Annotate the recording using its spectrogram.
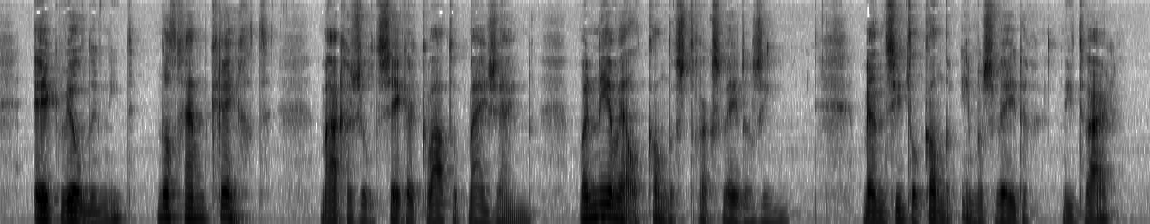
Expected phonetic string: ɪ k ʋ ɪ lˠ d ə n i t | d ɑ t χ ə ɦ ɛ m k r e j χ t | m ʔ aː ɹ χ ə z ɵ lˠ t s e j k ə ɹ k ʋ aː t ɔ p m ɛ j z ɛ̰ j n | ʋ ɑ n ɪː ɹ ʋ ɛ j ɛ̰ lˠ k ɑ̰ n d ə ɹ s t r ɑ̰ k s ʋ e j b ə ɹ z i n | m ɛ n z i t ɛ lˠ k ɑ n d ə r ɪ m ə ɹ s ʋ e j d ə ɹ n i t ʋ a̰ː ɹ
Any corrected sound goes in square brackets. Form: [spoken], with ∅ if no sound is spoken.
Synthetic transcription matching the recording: ɪ k ʋ ɪ lˠ d ə n i t | d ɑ t χ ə ɦ ɛ m k r e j χ t | m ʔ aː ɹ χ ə z ɵ lˠ t s e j k ə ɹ k ʋ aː t ɔ p m ɛ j z ɛ̰ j n | ʋ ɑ n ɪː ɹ ʋ ɛ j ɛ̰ lˠ k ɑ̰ n d ə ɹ s t r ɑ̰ k s ʋ e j [d] ə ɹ z i n | m ɛ n z i t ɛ lˠ k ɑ n d ə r ɪ m ə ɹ s ʋ e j d ə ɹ n i t ʋ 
